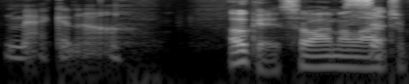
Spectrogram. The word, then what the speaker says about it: Mackinac: It's spelled Mackinac, but in my Midwestern brain, I'm for some reason remembering it as Mackinac. But okay. So if you're native to the area, you do pronounce it Mackinac.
